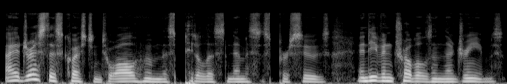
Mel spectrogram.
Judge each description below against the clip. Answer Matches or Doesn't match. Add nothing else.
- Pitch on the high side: Doesn't match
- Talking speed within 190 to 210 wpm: Matches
